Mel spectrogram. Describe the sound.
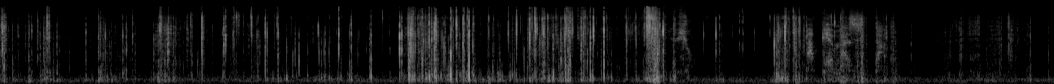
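A plastic snack bag is torn open and crinkled in close ASMR style, with many crisp, irregular crackling and rustling bursts over about ten seconds.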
